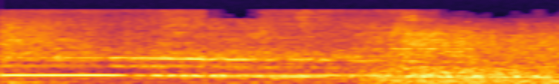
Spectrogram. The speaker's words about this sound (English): We saw fighter jets flying over the city this morning as emergency air raid sirens wailed.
